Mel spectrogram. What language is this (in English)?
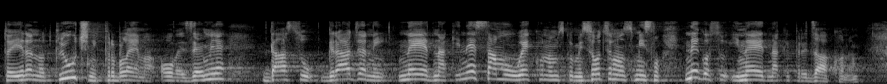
Croatian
